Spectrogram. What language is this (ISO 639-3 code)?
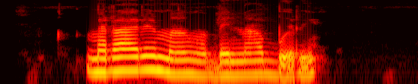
kik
